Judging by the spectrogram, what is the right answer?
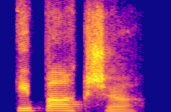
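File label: "hypoxia", Indian English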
